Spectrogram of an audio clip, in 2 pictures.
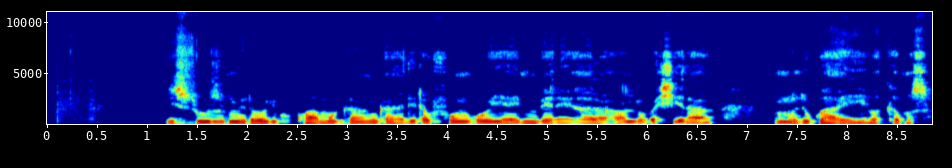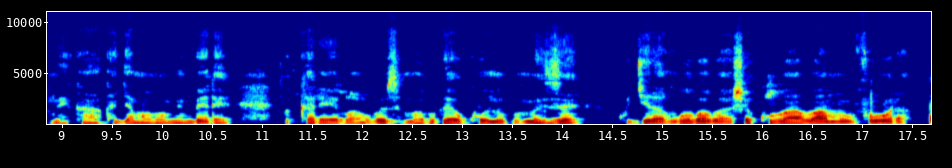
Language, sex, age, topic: Kinyarwanda, male, 18-24, health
